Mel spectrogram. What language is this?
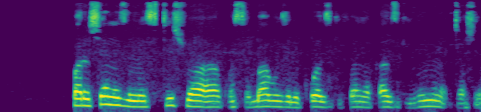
Swahili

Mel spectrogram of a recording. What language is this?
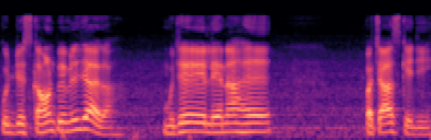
Urdu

